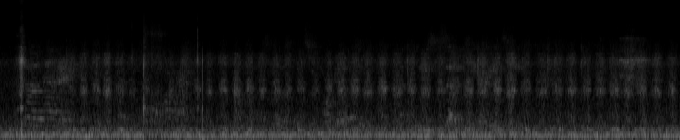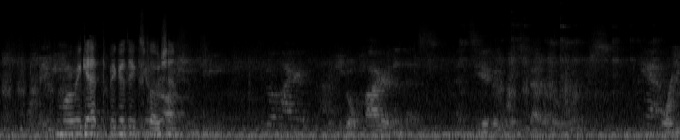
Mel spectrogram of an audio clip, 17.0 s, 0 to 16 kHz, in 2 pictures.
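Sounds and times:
steady low hum: 0:00.0 - 0:17.0
faint voices: 0:00.3 - 0:12.5.

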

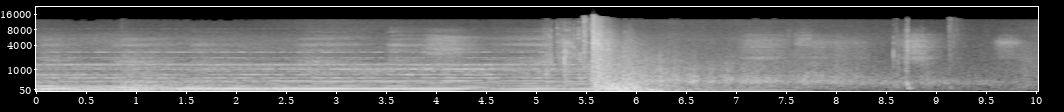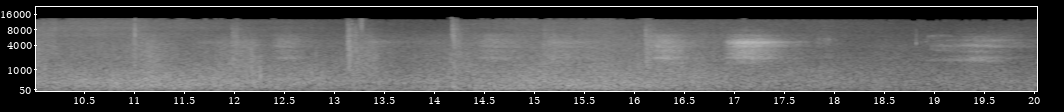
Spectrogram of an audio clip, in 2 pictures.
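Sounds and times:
music: 0:00.0 - 0:05.6
musket shot with echo: 0:05.3 - 0:07.8
faint clicks: 0:08.5 - 0:09.3.

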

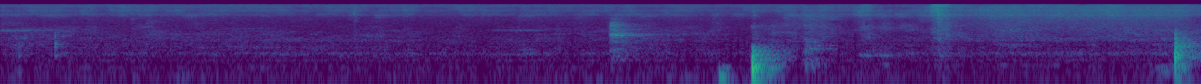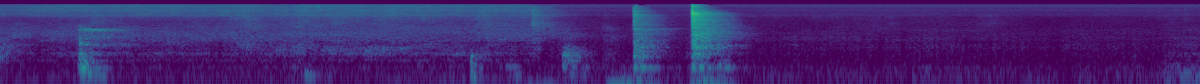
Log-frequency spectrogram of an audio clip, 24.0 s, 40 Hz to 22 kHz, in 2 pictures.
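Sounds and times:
objects knocking on hard surface: 0:07.2 - 0:08.2, 0:11.7 - 0:12.1.

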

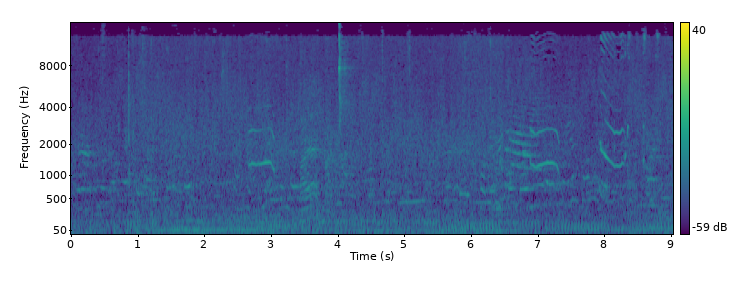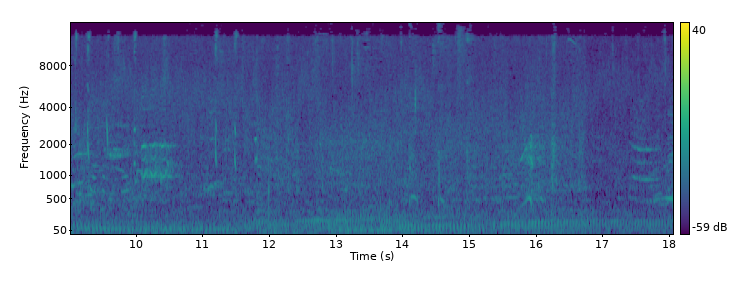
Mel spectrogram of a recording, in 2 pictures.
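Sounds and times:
macaque squeaks and whimpers: 0:02.6 - 0:03.3, 0:06.5 - 0:12.5, 0:14.0 - 0:15.2.

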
